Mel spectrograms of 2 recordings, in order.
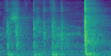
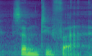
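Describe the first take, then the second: First: Softly whispered digits; whispered repeat. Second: Said in the usual way. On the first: Shown as a demonstration. Tutor double-checking digits alone, whispering softly. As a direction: echo the number to yourself in a whisper. Repeating the number under breath.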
